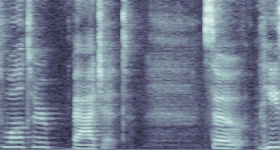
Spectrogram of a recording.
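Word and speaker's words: Bagehot: quote tonight is by Walter badget it rhymes with Gadget so if you want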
